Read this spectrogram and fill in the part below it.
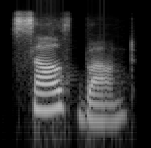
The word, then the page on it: southbound: Indian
